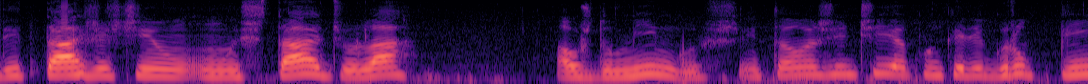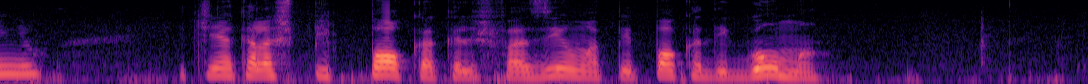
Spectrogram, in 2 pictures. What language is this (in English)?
Portuguese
